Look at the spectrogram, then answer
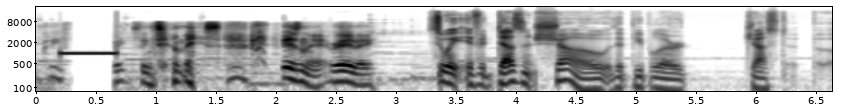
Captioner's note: laughs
